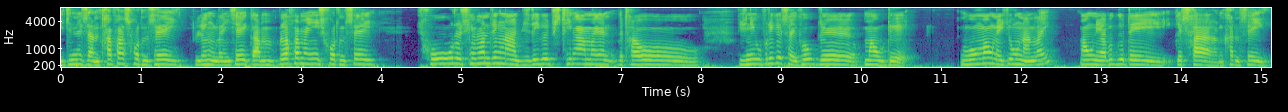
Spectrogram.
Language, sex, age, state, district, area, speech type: Bodo, female, 60+, Assam, Kokrajhar, rural, spontaneous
